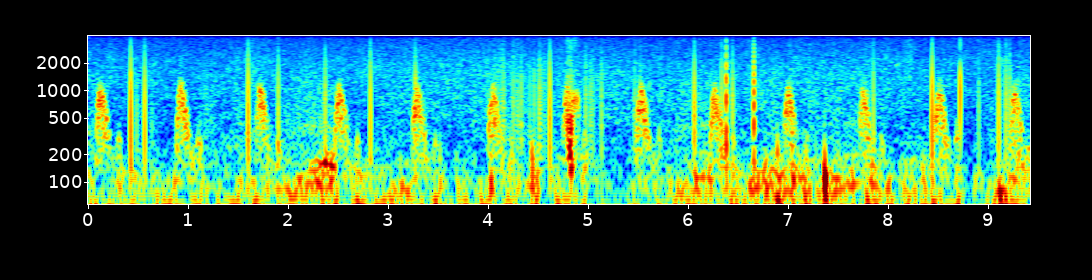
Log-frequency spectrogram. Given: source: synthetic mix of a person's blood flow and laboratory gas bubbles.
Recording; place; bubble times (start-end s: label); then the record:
Doppler ultrasound of blood flow; subclavian vein
4.77-4.93 s: bubbles
From the record:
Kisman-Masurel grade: 113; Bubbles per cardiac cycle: 1 to 2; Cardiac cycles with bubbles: 1 to 10%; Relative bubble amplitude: loud (0.450 to 0.775); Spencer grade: 1 (occasional bubble signal discernible with the cardiac motion signal, with majority of cardiac periods free of bubbles); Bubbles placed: anywhere in the cardiac cycle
